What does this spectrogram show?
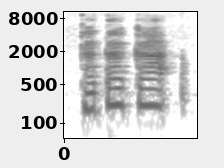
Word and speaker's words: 戦い: studying Japanese, 戦い, well, this kanji we only pronounce tataka. Then we need furigana I, tatakai. So if we are studying Japanese and if you are going to do your test, please be careful. Tatakai, not like this.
